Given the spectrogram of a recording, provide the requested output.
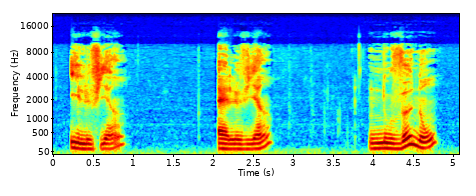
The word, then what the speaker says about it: venons: Final S not pronounced, so you will get the sound venons. Nous venons.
